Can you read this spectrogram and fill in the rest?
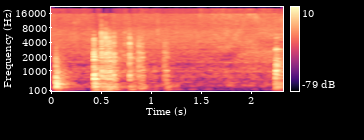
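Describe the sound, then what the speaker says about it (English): Asparagus stir-fried over high heat in a pan, short scraping stirs and sizzling bursts, close and intermittent with quiet pauses between. "Stir fry like that, high heat, because this asparagus,"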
